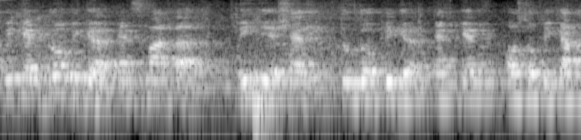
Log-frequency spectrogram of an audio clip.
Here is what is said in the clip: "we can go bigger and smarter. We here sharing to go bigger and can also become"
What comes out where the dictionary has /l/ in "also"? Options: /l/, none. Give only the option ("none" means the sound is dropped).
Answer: /l/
